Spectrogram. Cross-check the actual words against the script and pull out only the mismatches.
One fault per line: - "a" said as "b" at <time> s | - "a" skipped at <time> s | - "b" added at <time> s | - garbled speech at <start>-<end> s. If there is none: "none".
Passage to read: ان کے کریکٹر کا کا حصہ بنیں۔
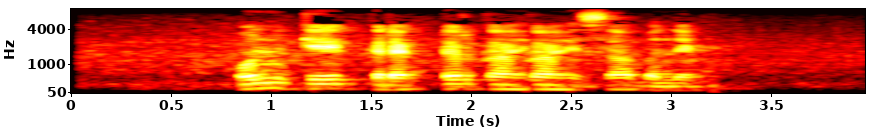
none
